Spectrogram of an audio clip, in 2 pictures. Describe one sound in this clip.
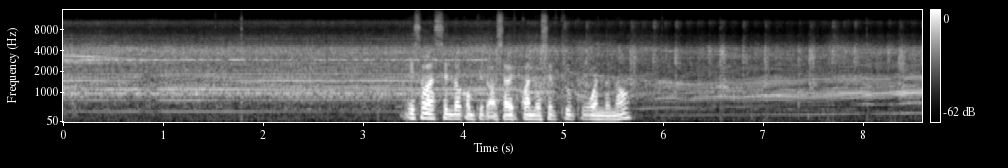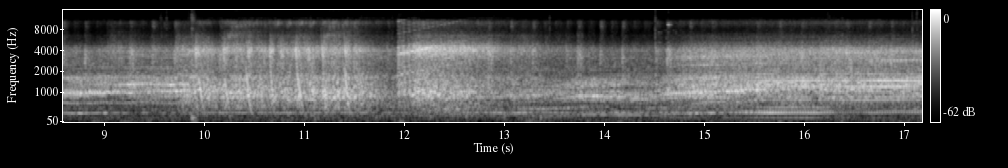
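A jet ski engine whines and revs, rising and falling in pitch.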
